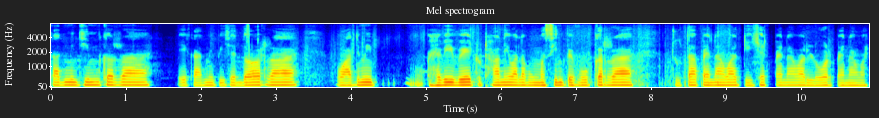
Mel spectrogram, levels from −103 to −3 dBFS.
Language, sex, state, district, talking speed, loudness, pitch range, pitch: Hindi, male, Bihar, Supaul, 190 wpm, -31 LUFS, 125-135 Hz, 130 Hz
